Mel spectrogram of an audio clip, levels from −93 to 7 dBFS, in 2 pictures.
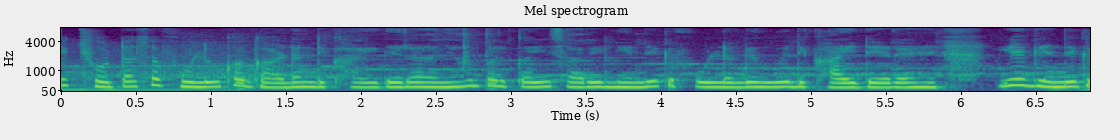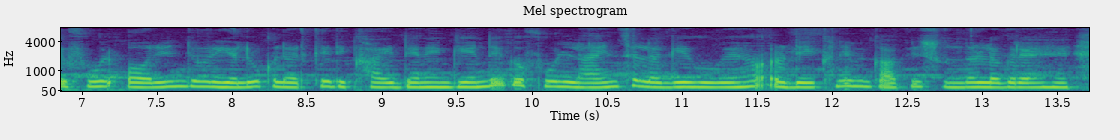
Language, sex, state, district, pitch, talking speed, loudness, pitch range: Hindi, female, Andhra Pradesh, Krishna, 230 Hz, 210 wpm, -13 LUFS, 220-250 Hz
